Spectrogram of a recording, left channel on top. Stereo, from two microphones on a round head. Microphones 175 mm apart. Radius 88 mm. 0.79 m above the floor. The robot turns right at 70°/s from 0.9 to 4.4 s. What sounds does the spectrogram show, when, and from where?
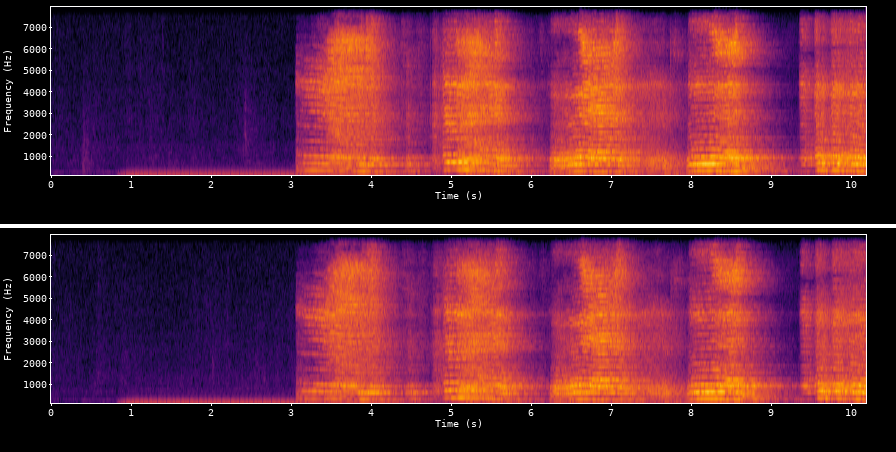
3.1 s a baby crying: 30° left, 0.9 m; by 10.2 s 125° left, 0.9 m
